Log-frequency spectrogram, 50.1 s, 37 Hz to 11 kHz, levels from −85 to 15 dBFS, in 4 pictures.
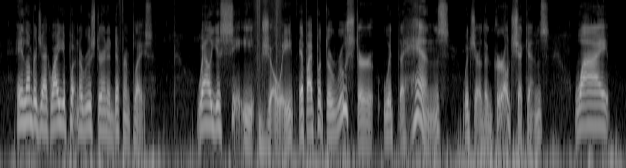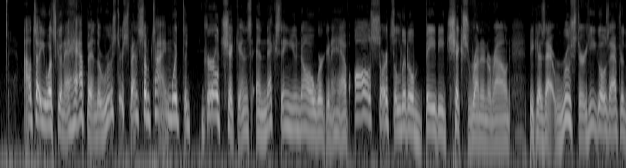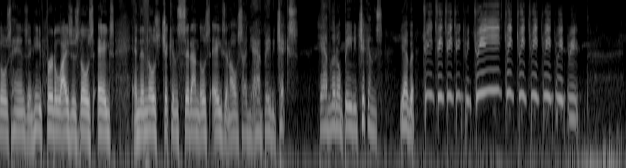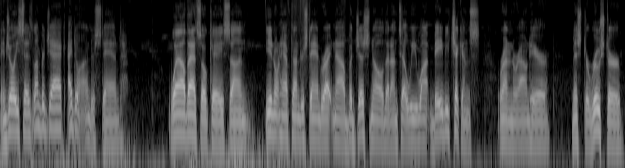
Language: English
